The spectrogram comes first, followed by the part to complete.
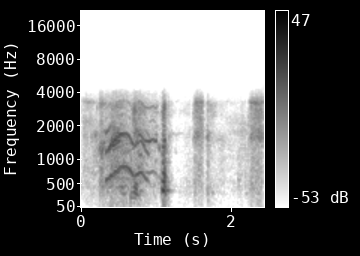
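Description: A person's drawn-out vocal sound with a wavering pitch, about a second long, followed by a short clipped sound.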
